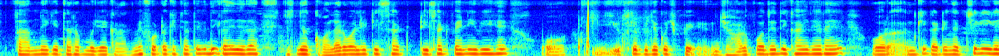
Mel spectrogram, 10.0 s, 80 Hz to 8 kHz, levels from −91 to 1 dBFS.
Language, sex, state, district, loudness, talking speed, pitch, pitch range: Hindi, male, Uttar Pradesh, Deoria, -22 LUFS, 220 wpm, 165 Hz, 150-175 Hz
